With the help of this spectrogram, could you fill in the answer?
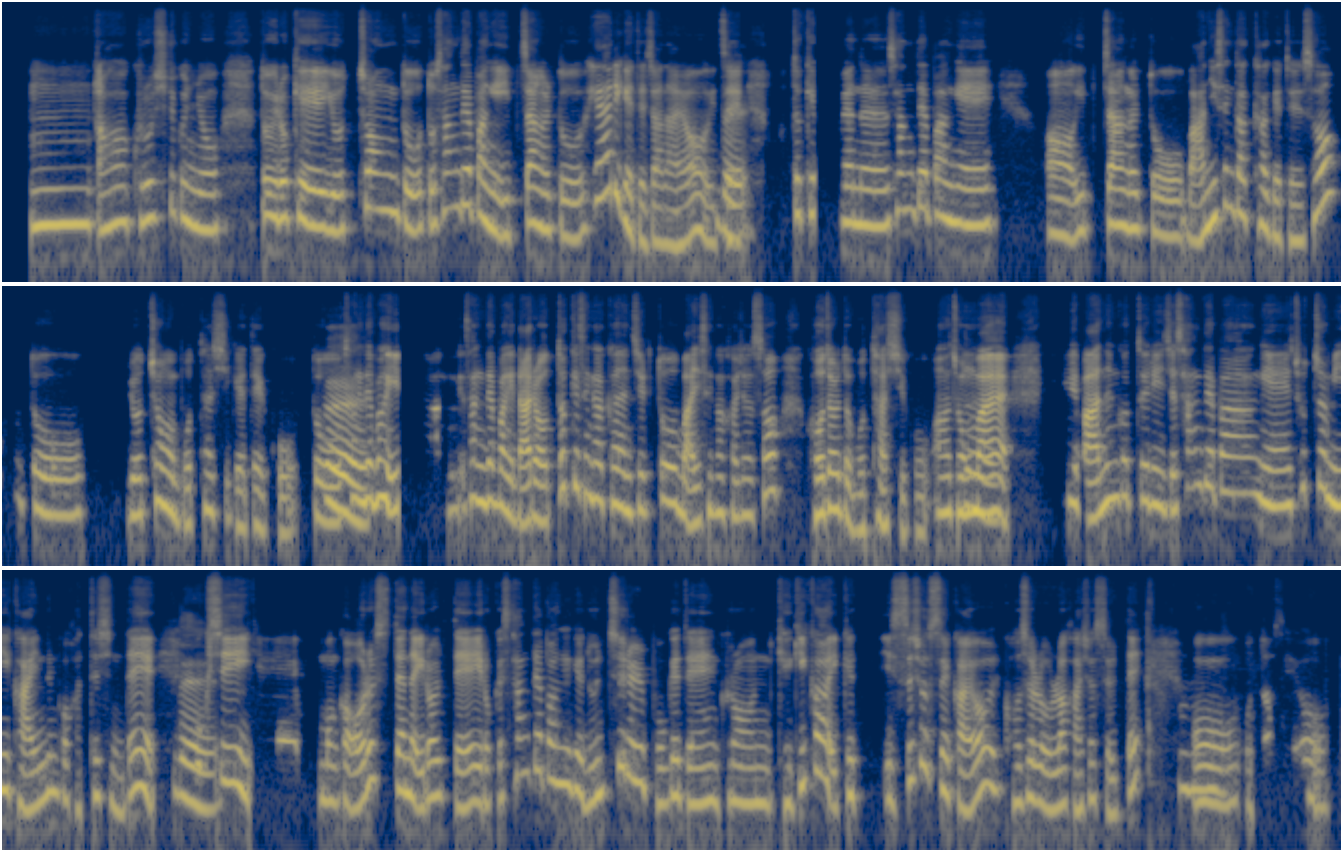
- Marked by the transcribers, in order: unintelligible speech
- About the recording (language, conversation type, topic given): Korean, advice, 감정 소진 없이 원치 않는 조언을 정중히 거절하려면 어떻게 말해야 할까요?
